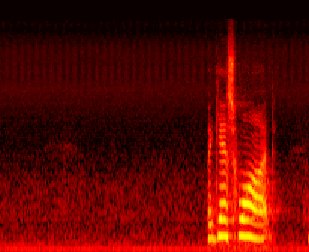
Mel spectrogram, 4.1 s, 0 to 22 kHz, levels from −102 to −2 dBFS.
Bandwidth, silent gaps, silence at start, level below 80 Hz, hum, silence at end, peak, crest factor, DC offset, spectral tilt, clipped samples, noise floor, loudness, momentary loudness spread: 12.5 kHz; none; 2.8 s; -66 dBFS; none; 0.5 s; -18 dBFS; 20 dB; under 0.1%; -4.5 dB/octave; under 0.1%; -66 dBFS; -31 LUFS; 15 LU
